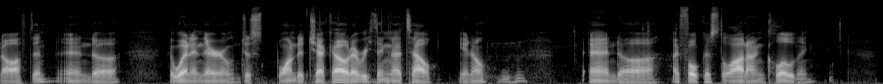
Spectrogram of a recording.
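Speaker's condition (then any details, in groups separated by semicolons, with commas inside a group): No condition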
